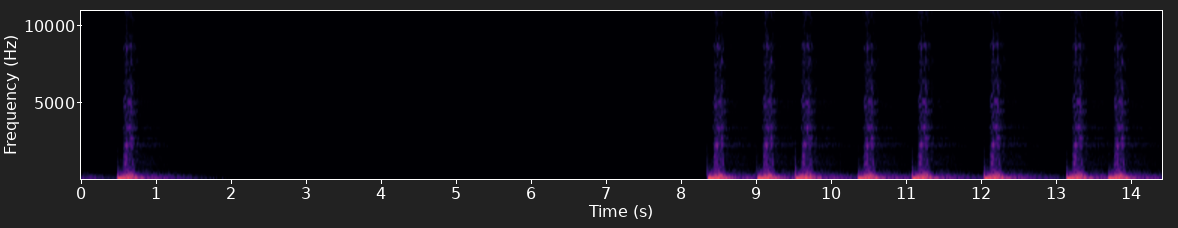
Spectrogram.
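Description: A game menu makes short whooshing clicks as selections change.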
